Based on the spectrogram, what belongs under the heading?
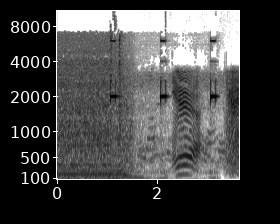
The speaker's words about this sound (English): You got a guy putting Menudo into a microwave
